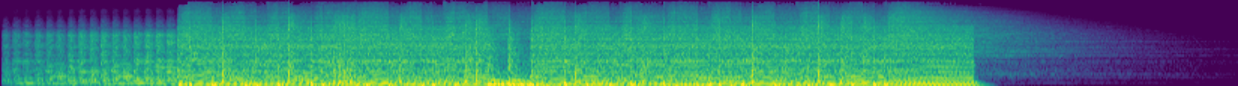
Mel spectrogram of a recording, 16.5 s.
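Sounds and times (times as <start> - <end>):
powerful hard rock logo music: 0.8 - 13.2.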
